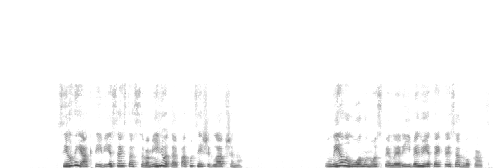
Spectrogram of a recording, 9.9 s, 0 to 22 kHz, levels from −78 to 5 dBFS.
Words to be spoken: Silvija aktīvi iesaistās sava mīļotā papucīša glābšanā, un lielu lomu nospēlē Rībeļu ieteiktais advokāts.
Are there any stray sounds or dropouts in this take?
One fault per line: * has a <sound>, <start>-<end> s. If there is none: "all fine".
all fine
